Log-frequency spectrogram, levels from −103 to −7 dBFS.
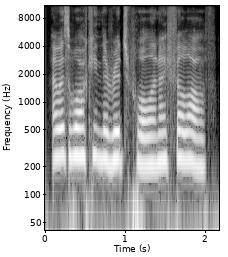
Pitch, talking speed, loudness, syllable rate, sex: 230 Hz, 245 wpm, -15 LUFS, 6.5 syllables/s, female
